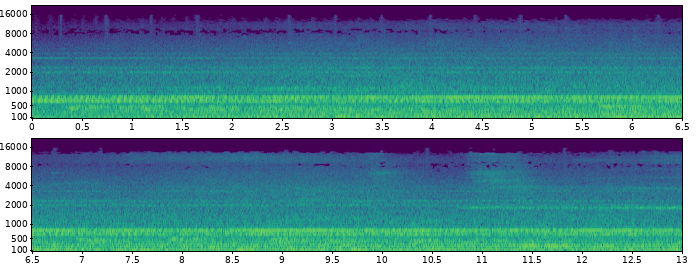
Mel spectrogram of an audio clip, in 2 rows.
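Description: JR Kyushu 787-series '36ぷらす3' electric train rolling slowly into a station platform: a steady rumble of wheels on rail with a continuous mid-pitched hum. A thin, high squeal joins about eleven seconds in as the train slows.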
